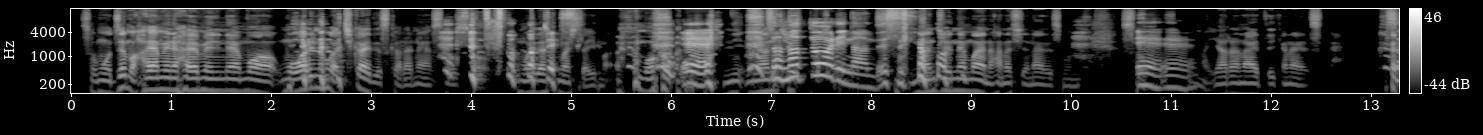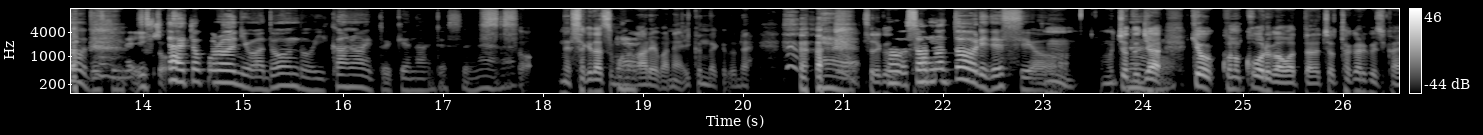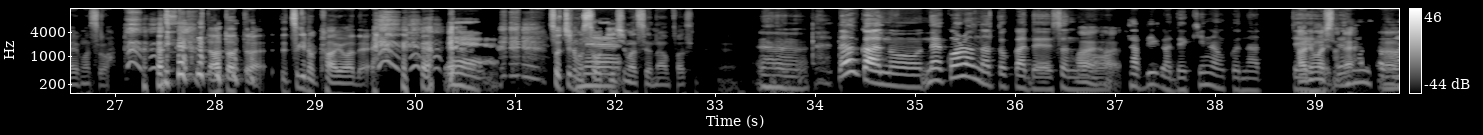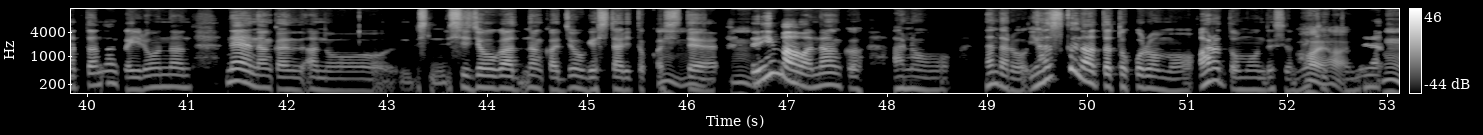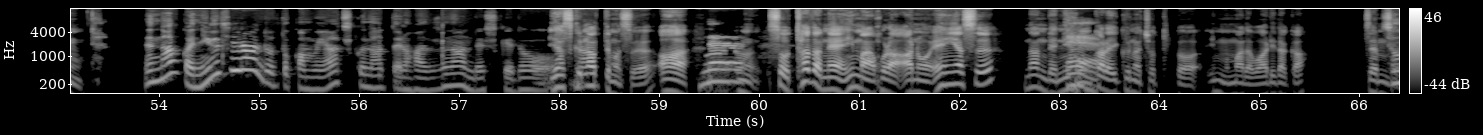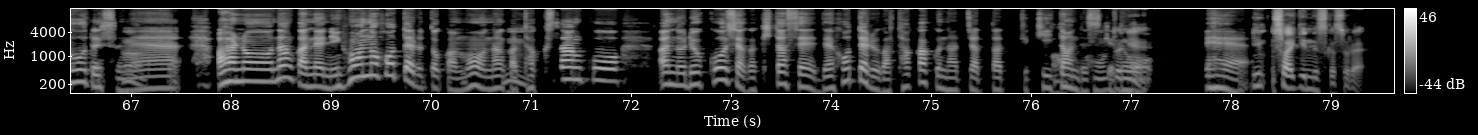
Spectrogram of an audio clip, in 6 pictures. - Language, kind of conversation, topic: Japanese, unstructured, あなたの理想の旅行先はどこですか？
- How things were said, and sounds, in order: chuckle; laughing while speaking: "そうです。ええ、その通りなんですよ"; laughing while speaking: "もう"; chuckle; chuckle; chuckle; chuckle; tapping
